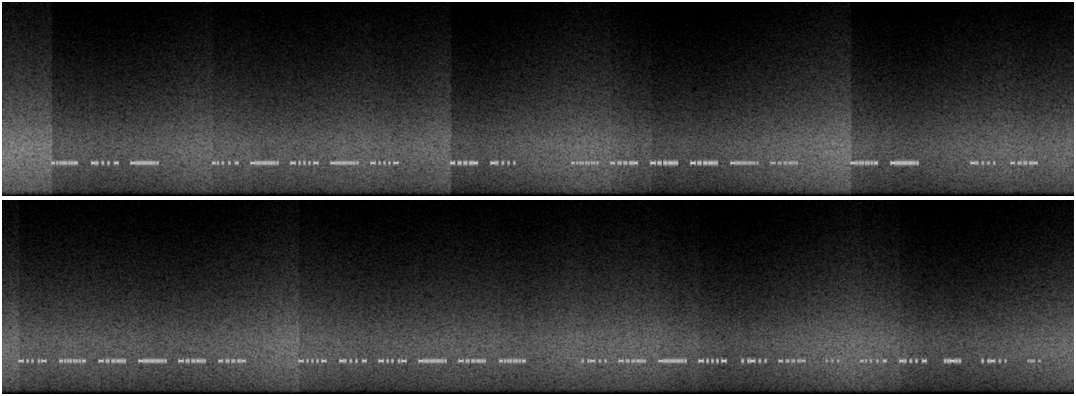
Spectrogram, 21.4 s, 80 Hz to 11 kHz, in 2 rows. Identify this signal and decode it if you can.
Hellschreiber (Feld-Hell, 122.5 baud), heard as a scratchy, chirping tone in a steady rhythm, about 1950 Hz, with radio static. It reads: QUE VENEN AL CARRER DE LA MORERA NUMERO TRENTA-VUIT?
